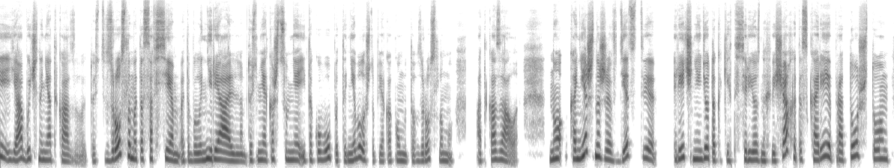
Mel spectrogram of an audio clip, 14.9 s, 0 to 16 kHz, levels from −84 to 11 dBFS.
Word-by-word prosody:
я 180 -1 +3
обычно 205 0 -1
не 180 -1 -2
отказываю. 155 -5 -5
То - - -12
есть 160 +3 -13
взрослым- 220 - +3
это 200 0 -2
совсем, 190 -5 +1
это 160 +3 -6
было 165 +1 -1
нереальным. 175 -5 +3
То 170 - -5
есть, 170 - -6
мне 180 -1 -1
кажется, 195 +1 -2
у - - -2
меня 180 -1 -1
и - - -3
такого 180 +2 -4
опыта 165 -8 -3
не 165 +3 -1
было, 215 -3 0
чтоб 170 -3 -8
я 155 0 -7
какому-то 155 -1 -6
взрослому 165 +1 -6 0.3
отказала. 185 0 -3 0.5
Но, 210 +4 +2
конечно 260 - +5
же, 195 -6 +2
в 160 - -10
детстве 205 - -1 0.3
речь 220 +5 +4
не 200 -1 +2
идёт 225 +3 +2
о - - -2
каких-то 165 -1 -10
серьёзных 180 -4 -2
вещах, 165 -1 +4
это 190 - -3
скорее 220 +8 +2
про 185 -5 -2
то, 250 - 0
что, 205 -6 -2
180 Hz, 180 wpm, -25 LUFS, 165-200 Hz, 0.5 s, конечно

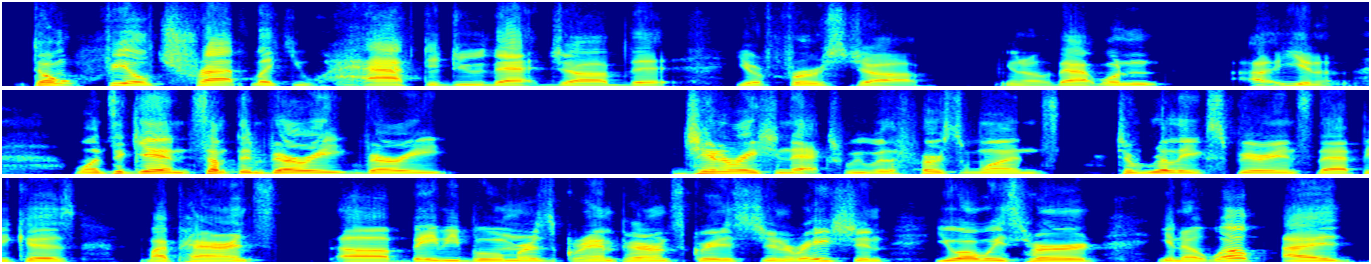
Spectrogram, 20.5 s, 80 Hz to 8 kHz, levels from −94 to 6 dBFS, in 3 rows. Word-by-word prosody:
don't 165 +4 +2
feel 180 -3 +2
trapped 160 +1 +1
like 120 - -2
you 110 -3 -14
have 145 -1 +2
to 130 - -8
do 125 +2 -7
that 120 0 +1
job 115 -3 -1
that 110 -1 -4 0.3
your - - -4
1st 125 - -5
job. 90 0 -2 0.4
You 110 - -12
know, 100 0 -9
that 125 +5 +1
one, 150 -3 -4 0.5
uh, - - -2
you 155 -4 -3
know, 125 - -11 0.5
once 145 +3 0
again, 170 -5 +6
something 150 -7 +3
very, 145 +1 +5
very 140 -1 +1 1.1
Generation 160 -3 +3
X. 120 - -1
We 130 +1 -4
were 125 - -4
the - - -3
first 160 -5 -3
ones 125 -5 -3 0.3
to 150 - -1
really 145 +1 +4
experience 145 +1 -1
that, 115 -1 +2
because 120 -2 -1 0.3
my 115 +1 +1
parents 125 +4 0 0.3
uh, 110 0 +4
baby 135 +3 -1
boomers, 130 0 -2
grandparents- 130 +2 -1
greatest 130 -2 -3
generation 135 - -2 0.2
you 145 - +2
always 145 -2 +2
heard, 135 -1 +3 0.3
you 140 - -5
know, 115 -2 -1
"Well, 235 - +3
I 140 +1 +3
135 Hz, 155 wpm, -24 LUFS, 125-150 Hz, 1.1 s, again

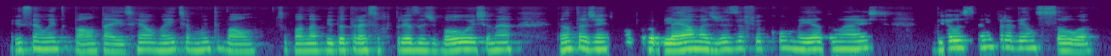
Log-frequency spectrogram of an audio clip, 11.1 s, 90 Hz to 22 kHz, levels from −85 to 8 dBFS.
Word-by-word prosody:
Isso 175 +3 -3
é 190 - +1
muito 185 +1 -2
bom, 155 -3 -3
Thaís, 150 -2 -4
realmente 175 0 -3
é - - -3
muito 180 +3 -4
bom. 150 -2 -3 0.2
Sup 170 - -16
quando 160 0 -1
a 160 - +2
vida 165 +1 0
traz 170 -1 0
surpresas 170 0 -1
boas, 175 +3 +3
né. 175 +1 -2 0.3
Tanta 190 +3 +2
gente 185 0 +1
com 180 - -7
problema, 175 +2 +5
às 175 -2 +1
vezes 180 +3 -1
eu 200 - -1
fico 190 -1 -6
com 205 +2 -6
medo, 185 -1 +3
mas 190 +2 -1 0.4
Deus 205 +5 +2
sempre 225 +1 -2
abençoa. 200 -8 0
180 Hz, 165 wpm, -19 LUFS, 165-190 Hz, 0.4 s, problema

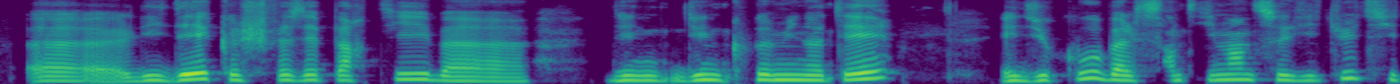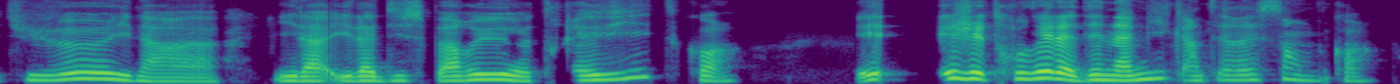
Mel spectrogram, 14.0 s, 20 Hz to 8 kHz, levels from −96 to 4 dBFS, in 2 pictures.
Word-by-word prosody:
heu, 150 -3 -3
l'idée 170 +7 +5
que 185 -4 -3
je - - -5
faisais 180 0 -3
partie, 200 +4 -3
bah, 145 -4 -3 0.4
d'une 165 0 -1
d'une 180 +2 0
communauté 185 +5 +2 0.5
et 155 +2 -1
du 165 +3 -3
coup, 225 +8 -2
bah, 185 -4 +2
le - - -1
sentiment 175 +3 -4
de 185 - -4
solitude, 180 +6 -4
si 180 - -8
tu 175 0 -6
veux, 215 +3 +4
il 165 -4 -1
a 135 -1 -5 0.3
il 155 0 +1
a 150 - +2
il 155 +1 -1
a 155 - +4
disparu, 165 +4 +2
heu, 145 - -2
très 170 +3 -2
vite, 255 +9 -3
quoi 160 -1 -4 0.6
et 195 0 0
et 225 - +5
j'ai 220 -3 +7
trouvé 220 +3 +5
la 190 -6 +7
dynamique 180 +7 +2
intéressante, 175 +1 -6
quoi. 150 0 -11
175 Hz, 170 wpm, -21 LUFS, 160-195 Hz, 0.6 s, j'ai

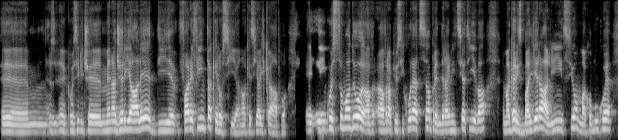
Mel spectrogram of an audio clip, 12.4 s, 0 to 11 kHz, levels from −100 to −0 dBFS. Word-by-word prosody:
ehm, 130 -2 -1
mhmm, 130 0 -8
s 140 -1 -9
ehm, 145 +1 -6
come 150 +1 -6
si 165 - -5
dice, 145 -2 0
manageriale, 170 +3 +3
di 150 +1 -2
fare 175 +4 +2
finta 200 +3 -1
che 200 -5 -5
lo 145 -3 -1
sia, 130 -4 -7
no, 125 +1 -7
che 130 +2 -7
sia 140 +3 -4
il 135 - -5
capo. 115 -3 -5 0.3
E 155 - -6
e 160 +3 -2
in 160 0 -4
questo 190 +2 0
modo 205 0 +6
avr 145 +1 -1
avrà 155 0 +2
più 160 +1 -5
sicurezza, 185 +4 0
prenderà 145 -4 -1
iniziativa, 175 +4 -1 0.3
magari 150 +4 +1
sbaglierà, 155 +9 +4
all'inizio, 165 +8 0
ma 145 -8 -2
comunque, 165 +5 -1
155 Hz, 170 wpm, -20 LUFS, 145-180 Hz, 0.3 s, modo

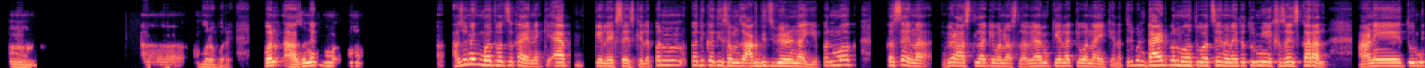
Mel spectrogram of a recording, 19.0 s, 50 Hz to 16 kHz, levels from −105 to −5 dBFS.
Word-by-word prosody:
हं, - - -3 0.2
हं. 110 -1 -9 1.4
अ, - - -13 0.8
बरोबर 130 -2 -6
आहे. - - -17 0.4
पण 190 +2 +7 0.2
अजून 175 +9 +5
एक 200 - +1
म 185 0 -3 0.3
म् 180 - -7 1.1
अ, - - -17 0.2
अजून 270 +2 0
एक 280 - +8
महत्वाचं 225 -4 +1
काय 205 -1 0
आहे 165 - +1
ना, 155 - -2
की - - -12
ॲप 190 -1 +5 0.4
केलं 175 -3 +1
एक्सरसाइज 160 -3 -1
केलं 155 +2 -5
पण 230 0 -1 0.4
कधी-कधी 220 -1 -2
समजा 185 -2 +2
अगदीच 185 +3 0
वेळ 180 -1 +4
नाही 160 -4 +1
आहे. 135 - -7
पण 205 0 -5
मग 245 0 -2 0.5
कसं 210 +3 0
आहे 195 - +2
ना, 170 -2 0 0.4
वेळ 195 +2 +1
असला 180 +1 0
किंवा 170 -1 -2
नसला, 155 -2 -4
व्यायाम 170 +3 -1
केला 180 0 0
किंवा 175 -2 -1
नाही 150 -4 -2
केला, - - -11
तरी 205 - -6
पण 225 0 -3
डायट 220 +3 +5
पण 235 0 +1
महत्वाचं 205 -1 +2
आहे 210 - +1
ना, 190 - +3
नाहीतर 185 +1 0
तुम्ही 205 +1 +2
एक्सरसाइज 195 +1 0
कराल 205 -8 +4 0.6
आणि 180 +2 +3
तुम्ही 190 +1 0
190 Hz, 175 wpm, -20 LUFS, 170-210 Hz, 1.4 s, एक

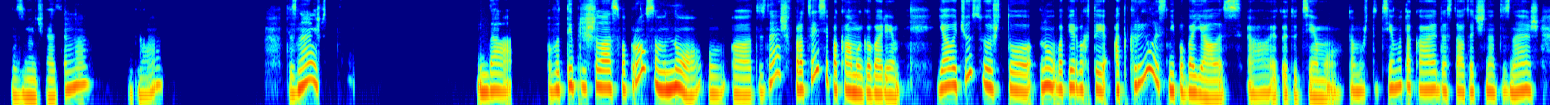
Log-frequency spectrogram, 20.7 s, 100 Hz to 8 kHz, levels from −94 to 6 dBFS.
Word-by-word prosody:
Замечательно, 155 - -3 0.5
да. 170 +6 -6 1.7
Ты 170 - -7
знаешь 240 - +3 2.1
Да, 185 -2 +1 0.5
вот 195 0 -1
ты 235 - +5
пришла 215 -1 +3
с 200 +1 -1
вопросом, 210 - +4
но 195 -2 +5
в 170 +3 -5
а, 155 -1 -2
ты 155 +3 -12
знаешь, 310 - -3
в - - -18
процессе, 200 - +2
пока 190 -2 +2
мы 175 -1 +4
говорим, 165 +1 0 0.5
я 215 +3 +4
вот 235 - +6
чувствую, 320 - +2
что, 195 -3 -1
ну, 225 0 +5
во-первых, 200 0 +1
ты 190 -3 0
открылась, 245 - +2
не 190 -2 +3
побоялась, 165 -6 -1
а, 165 +2 -5
эту - - -5
эту 155 -1 -6
тему, 145 +4 -4
потому 180 -2 -3
что 190 +2 -19
тема 205 +2 -1
такая 195 -3 -1
достаточно, 180 -1 -3
ты 180 - -12
знаешь, 185 +2 -1
190 Hz, 120 wpm, -23 LUFS, 170-215 Hz, 2.1 s, вот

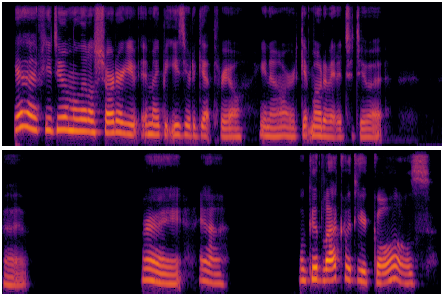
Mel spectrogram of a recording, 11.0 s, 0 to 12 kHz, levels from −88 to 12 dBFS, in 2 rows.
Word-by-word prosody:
Yeah, 320 0 +5
if 280 +1 -5
you 270 - +2
do 280 +2 +2
'em 270 -1 +5
a 255 - +4
little 245 -2 +4
shorter, 225 0 +3
you 195 -2 0
it 190 - -6
might 185 -2 -1
be 180 - -6
easier 185 -1 -2
to 170 - -6
get 170 +1 -5
through, 150 0 -5 0.2
you 165 - -6
know, 160 +1 -4
or 160 -2 -5
get 175 +3 -6
motivated 150 -4 -3
to 160 - -10
do 150 -1 -6
it, - - -7 0.7
but 70 0 -8 1.4
Right, 190 -8 +1 0.2
yeah. 185 -7 -3 0.9
Well, 230 -1 -2
good 250 0 +5
luck 230 +3 +7
with 240 -1 0
your 210 -2 +1
goals. 185 -3 0
185 Hz, 180 wpm, -24 LUFS, 165-235 Hz, 1.4 s, luck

